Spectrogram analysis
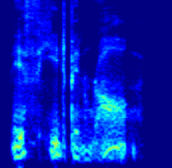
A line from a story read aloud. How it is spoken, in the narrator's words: Grangran whispered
